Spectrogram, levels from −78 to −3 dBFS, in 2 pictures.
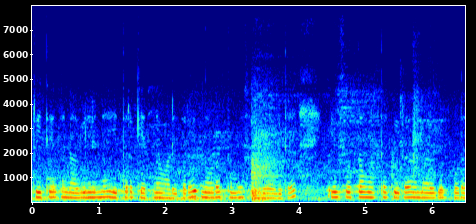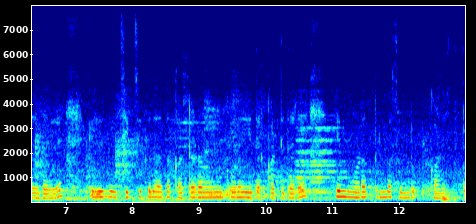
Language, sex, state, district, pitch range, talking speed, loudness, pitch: Kannada, female, Karnataka, Belgaum, 195-215 Hz, 145 wpm, -23 LUFS, 205 Hz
